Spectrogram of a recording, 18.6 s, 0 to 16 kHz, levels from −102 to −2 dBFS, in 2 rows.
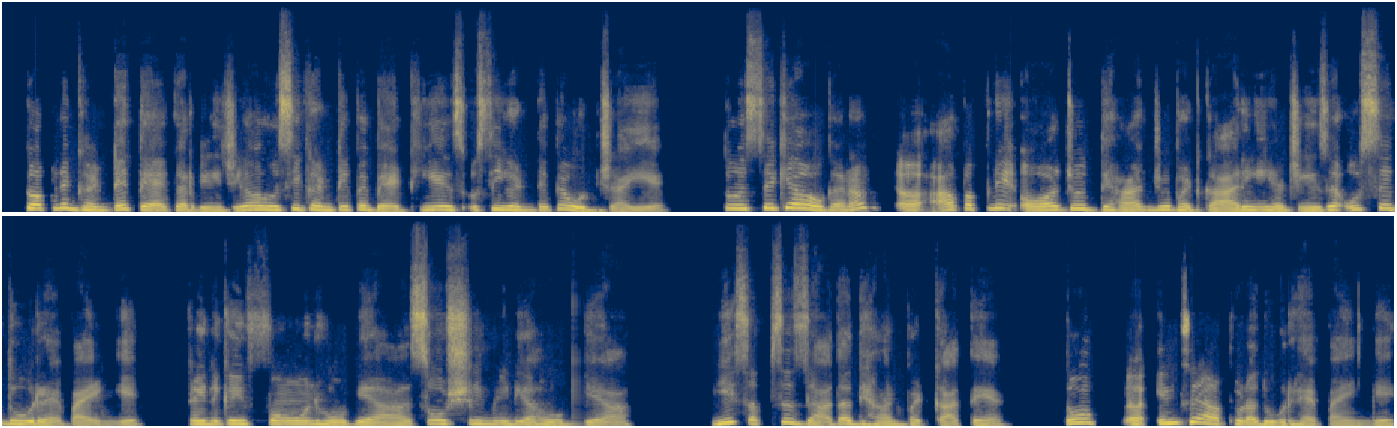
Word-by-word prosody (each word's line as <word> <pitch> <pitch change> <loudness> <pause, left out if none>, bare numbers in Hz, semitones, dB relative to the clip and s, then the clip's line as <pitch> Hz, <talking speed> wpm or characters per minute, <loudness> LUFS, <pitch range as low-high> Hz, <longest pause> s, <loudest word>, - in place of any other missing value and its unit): तो 325 - +6
अपने 315 +2 +2
घंटे 250 0 +2
तय 210 -3 +3
कर 205 -3 0
लीजिए 190 +4 -1
और 265 +1 +3
उसी 245 +4 +3
घंटे 245 -2 +1
पे 275 - +3
बैठिए, 215 +7 0
उस 235 - +1
उसी 240 +5 0
घंटे 210 +1 -3
पे 290 - -5
उठ 215 -9 +5
जाइए। 140 -4 -7 0.4
तो 315 -1 0
इससे 305 +3 +1
क्या 350 +2 +4
होगा 225 -10 +3
ना 330 - -1 0.2
अ, - - 0
आप 240 +6 -2
अपने 310 +2 -2
और 220 +4 +3
जो 295 +3 +1
ध्यान 210 -3 -2
जो 255 +3 +2
भटका 185 -5 -2
रहीं 215 +1 +1
है 185 - +2
चीज़ें, 190 +5 +1
उससे 280 +5 -1
दूर 215 -5 +3
रह 165 -2 -1
पाएँगे। 145 +1 -5 0.3
कहीं 215 -1 +4
न 210 - 0
कहीं 225 +1 +5
फ़ोन 215 -1 +2
हो 195 -4 +1
गया, 180 -1 -1
सोशल 245 +4 +1
मीडिया 200 -2 -2
हो 185 -3 -2
गया, 170 -1 -4 0.6
ये 285 +6 +5
सबसे 285 +1 -2
ज़्यादा 210 -1 -1
ध्यान 185 -4 -3
भटकाते 155 -3 -5
हैं। 145 +1 -6 0.4
तो 295 +3 +3 0.3
अ, 215 - +5
इनसे 290 +5 +5
आप 245 -5 +2
थोड़ा 200 -3 +3
दूर 190 -2 0
रह 160 -5 -3
पाएँगे। 150 +1 -7
215 Hz, 195 wpm, -23 LUFS, 180-250 Hz, 0.6 s, तो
